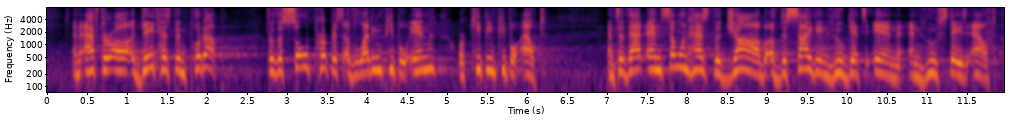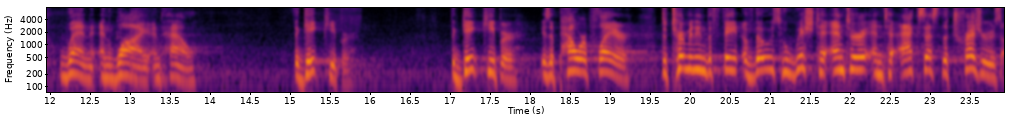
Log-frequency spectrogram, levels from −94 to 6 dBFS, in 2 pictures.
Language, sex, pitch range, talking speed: English, male, 190-245 Hz, 165 wpm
